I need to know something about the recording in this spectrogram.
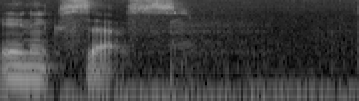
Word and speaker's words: INXS: the letter i to in excess in excess is or in x s I don't know everybody pronounces it as in excess but it's n i x s in excess uh this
